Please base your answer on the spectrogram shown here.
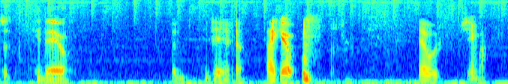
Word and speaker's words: Hideo: How do you pronounce it? Hideo.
